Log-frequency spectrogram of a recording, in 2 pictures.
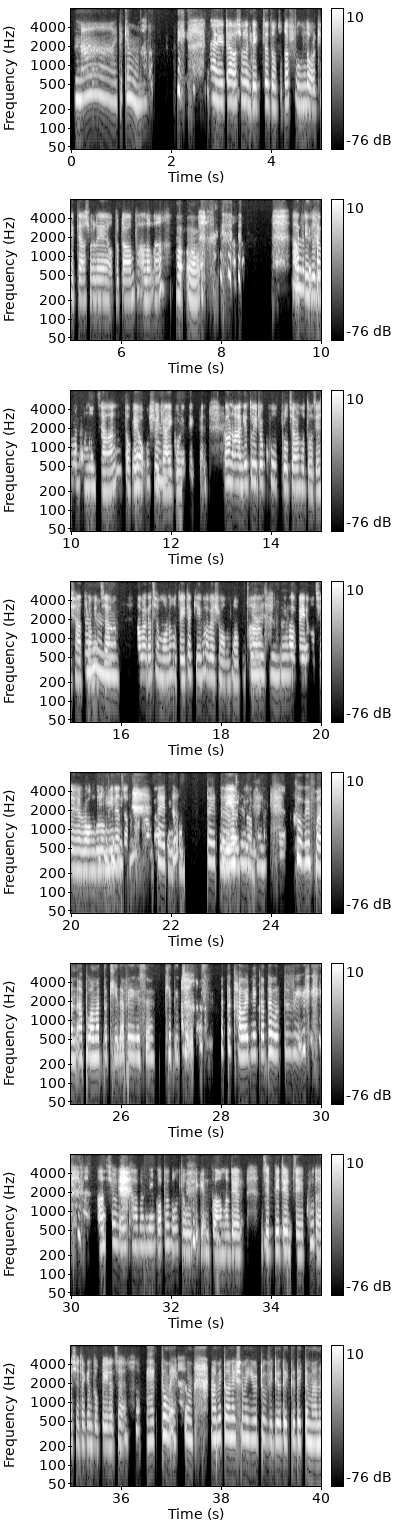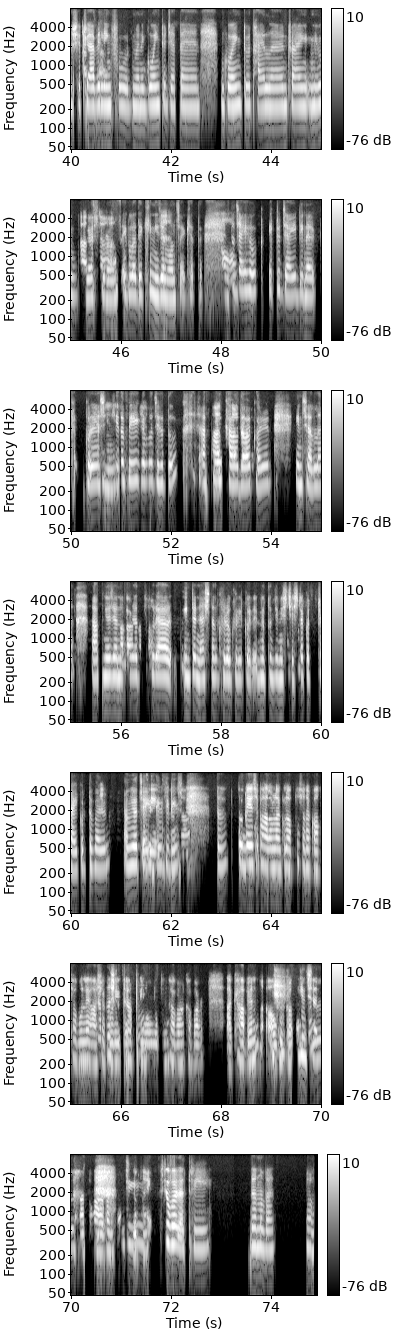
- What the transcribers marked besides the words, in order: static; drawn out: "না"; chuckle; chuckle; laugh; laughing while speaking: "আপনি যদি কখনো যান তবে অবশ্যই ট্রাই করে দেখবেন"; laughing while speaking: "হ ও ভালো তো খাবো না"; drawn out: "উম"; other noise; giggle; "খিদে" said as "খিদা"; laughing while speaking: "খেতে ইচ্ছে করছে। এত খাবার নিয়ে কথা বলতেছি"; laugh; other background noise; laughing while speaking: "আসলে এই খাবার নিয়ে কথা … কিন্তু বেড়ে যায়"; chuckle; laughing while speaking: "আচ্ছা। ও"; laughing while speaking: "খিদে পেয়ে গেলো যেহেতু আপনিও খাওয়া দাওয়া করেন"; in Arabic: "ইনশাল্লাহ"; laughing while speaking: "জি। ইনশাল্লাহ"; in Arabic: "ইনশাল্লাহ"; unintelligible speech; other street noise; laughing while speaking: "ইনশাল্লাহ। জি"; in Arabic: "ইনশাল্লাহ"
- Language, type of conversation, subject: Bengali, unstructured, ভ্রমণে গিয়ে নতুন খাবার খেতে আপনার কেমন লাগে?
- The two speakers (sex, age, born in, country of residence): female, 20-24, Bangladesh, Bangladesh; female, 25-29, Bangladesh, Bangladesh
